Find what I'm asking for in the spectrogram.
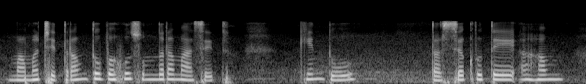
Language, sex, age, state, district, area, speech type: Sanskrit, female, 30-45, Maharashtra, Nagpur, urban, spontaneous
